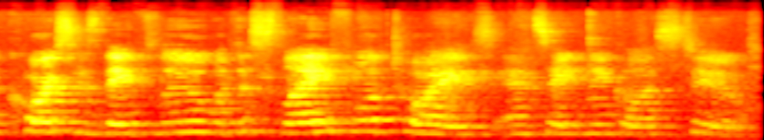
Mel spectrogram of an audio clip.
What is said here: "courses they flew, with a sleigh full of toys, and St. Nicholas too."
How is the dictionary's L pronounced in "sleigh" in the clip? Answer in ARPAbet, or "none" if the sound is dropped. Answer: L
